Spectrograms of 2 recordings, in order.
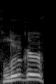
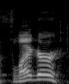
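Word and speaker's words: Pfluger: Uh, is August Fluger? Fleger.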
